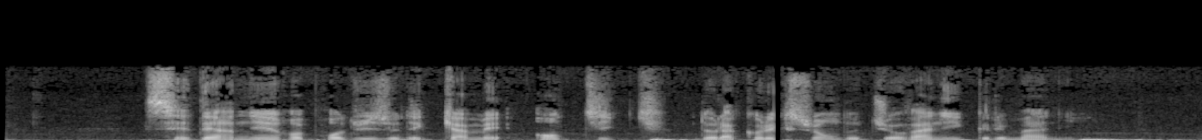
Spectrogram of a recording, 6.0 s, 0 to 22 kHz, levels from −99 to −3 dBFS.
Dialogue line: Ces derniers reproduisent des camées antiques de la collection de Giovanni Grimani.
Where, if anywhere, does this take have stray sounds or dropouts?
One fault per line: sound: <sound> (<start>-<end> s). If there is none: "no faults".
sound: dropout (3.9-3.9 s)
